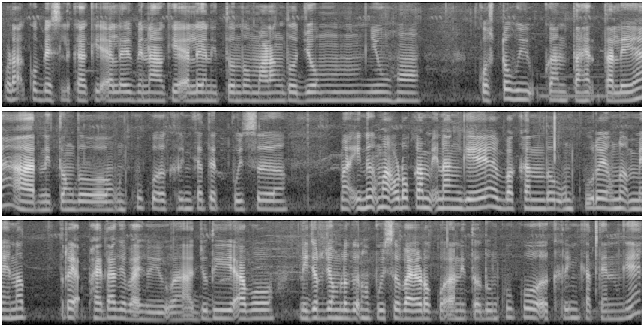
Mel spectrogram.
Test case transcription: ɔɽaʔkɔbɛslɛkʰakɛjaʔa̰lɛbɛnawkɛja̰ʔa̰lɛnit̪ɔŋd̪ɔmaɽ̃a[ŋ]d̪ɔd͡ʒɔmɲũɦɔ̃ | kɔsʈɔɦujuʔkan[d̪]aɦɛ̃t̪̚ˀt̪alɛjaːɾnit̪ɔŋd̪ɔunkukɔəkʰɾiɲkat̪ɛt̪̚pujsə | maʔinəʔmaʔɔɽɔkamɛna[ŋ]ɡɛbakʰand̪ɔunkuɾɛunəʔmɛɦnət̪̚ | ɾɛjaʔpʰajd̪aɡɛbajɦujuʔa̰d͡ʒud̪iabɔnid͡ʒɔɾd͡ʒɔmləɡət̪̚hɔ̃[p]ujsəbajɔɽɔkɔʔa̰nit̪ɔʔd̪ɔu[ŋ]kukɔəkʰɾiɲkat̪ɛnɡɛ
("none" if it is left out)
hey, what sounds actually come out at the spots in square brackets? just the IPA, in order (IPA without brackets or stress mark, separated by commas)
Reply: ŋ, t̪, ŋ, p, n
